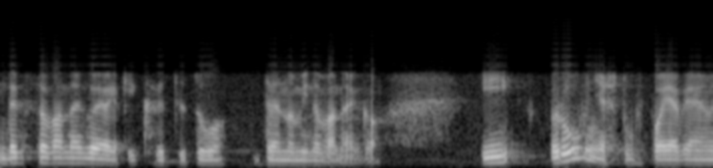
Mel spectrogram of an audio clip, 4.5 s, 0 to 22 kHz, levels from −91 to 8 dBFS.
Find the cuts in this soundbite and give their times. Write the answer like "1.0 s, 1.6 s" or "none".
none

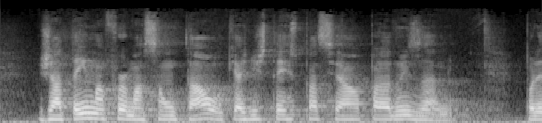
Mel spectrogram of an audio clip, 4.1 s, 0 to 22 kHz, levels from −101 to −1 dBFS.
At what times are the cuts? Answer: 2.2 s, 2.9 s

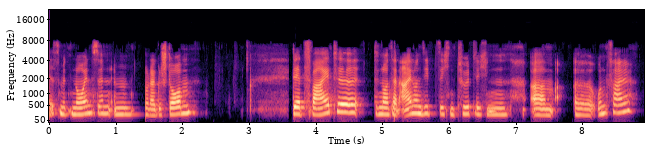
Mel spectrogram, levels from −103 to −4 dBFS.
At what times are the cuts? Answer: 1.4 s, 3.6 s, 4.9 s

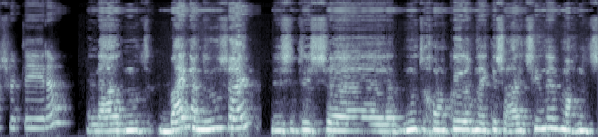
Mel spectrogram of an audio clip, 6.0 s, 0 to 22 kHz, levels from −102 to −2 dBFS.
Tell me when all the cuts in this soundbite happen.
2.6 s

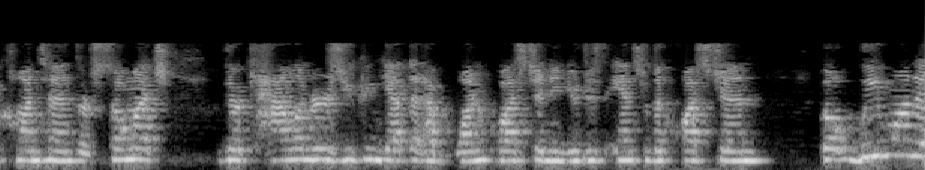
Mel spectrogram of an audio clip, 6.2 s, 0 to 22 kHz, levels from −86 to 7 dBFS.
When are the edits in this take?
none

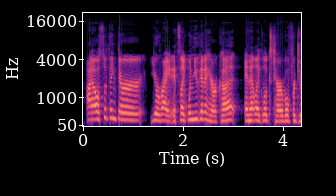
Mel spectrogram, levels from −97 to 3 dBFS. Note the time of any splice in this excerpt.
1.3 s

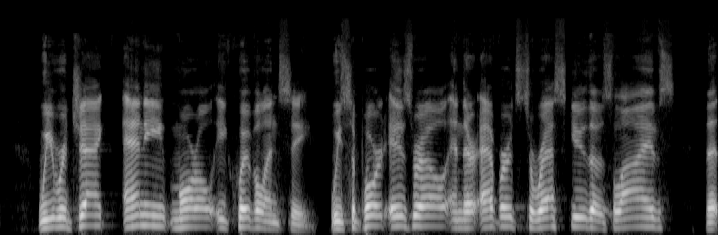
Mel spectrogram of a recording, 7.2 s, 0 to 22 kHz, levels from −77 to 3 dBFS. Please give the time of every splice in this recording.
3.2 s

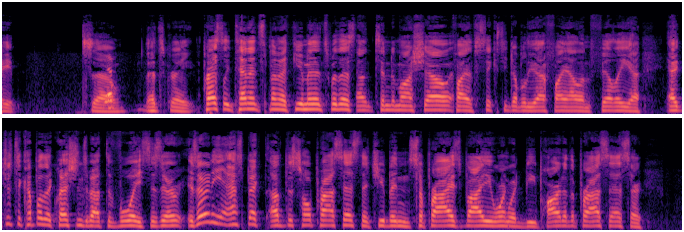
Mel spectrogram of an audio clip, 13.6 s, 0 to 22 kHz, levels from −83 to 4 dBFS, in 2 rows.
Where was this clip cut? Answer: 3.5 s, 4.5 s, 11.8 s

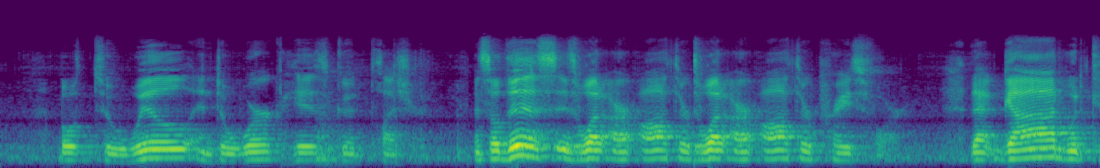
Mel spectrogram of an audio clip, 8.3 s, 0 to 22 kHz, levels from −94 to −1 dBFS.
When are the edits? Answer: 2.1 s, 3.5 s, 5.2 s

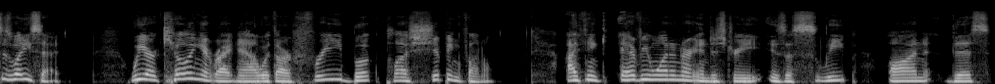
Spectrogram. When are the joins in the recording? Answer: none

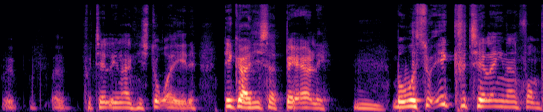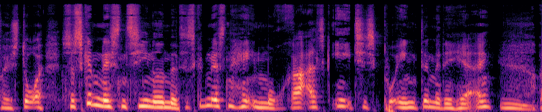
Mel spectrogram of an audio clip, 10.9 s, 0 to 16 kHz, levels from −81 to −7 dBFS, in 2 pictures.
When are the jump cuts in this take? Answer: 7.2 s, 8.7 s

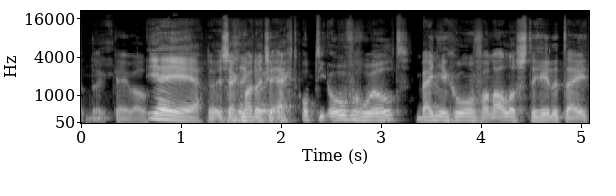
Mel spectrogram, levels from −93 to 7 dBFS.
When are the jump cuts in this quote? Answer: 3.3 s

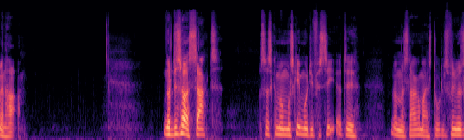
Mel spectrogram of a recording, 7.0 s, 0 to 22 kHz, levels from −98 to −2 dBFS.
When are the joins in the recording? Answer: none

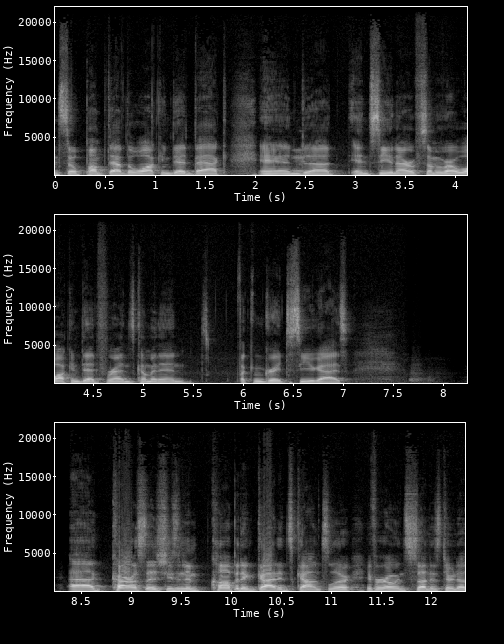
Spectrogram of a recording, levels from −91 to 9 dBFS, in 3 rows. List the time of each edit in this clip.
2.9 s

